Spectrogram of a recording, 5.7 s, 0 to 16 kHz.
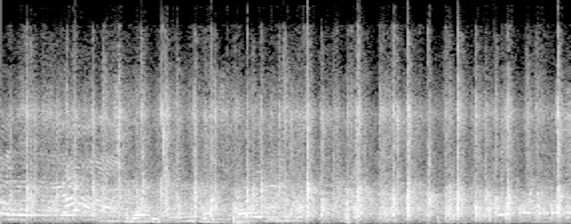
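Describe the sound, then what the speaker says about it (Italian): Clapping and cheering from a crowd at a 60th birthday party fill the room, a steady round of applause for the host's mother, with a voice talking over it. "please another round of applause for my mother"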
